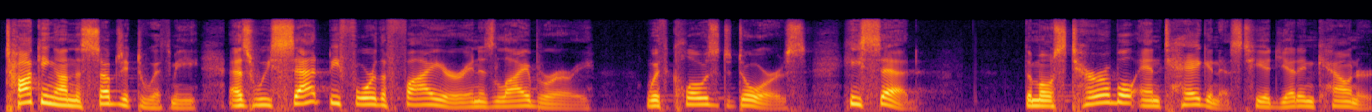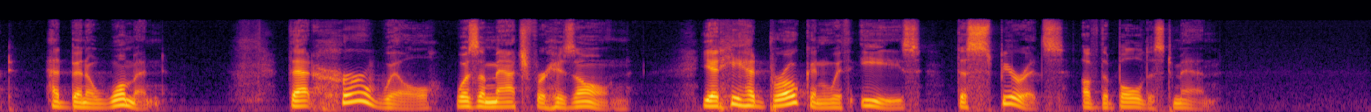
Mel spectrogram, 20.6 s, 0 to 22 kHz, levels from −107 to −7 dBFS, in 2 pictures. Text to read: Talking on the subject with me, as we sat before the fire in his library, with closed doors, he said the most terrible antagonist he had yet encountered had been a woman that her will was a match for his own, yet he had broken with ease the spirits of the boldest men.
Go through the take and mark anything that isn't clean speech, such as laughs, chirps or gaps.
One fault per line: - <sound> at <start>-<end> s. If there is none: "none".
none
